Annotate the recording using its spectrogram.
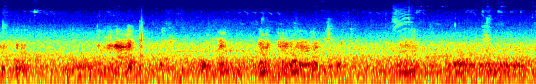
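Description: Two dogs play-fighting, growling and snarling at each other as they wrestle, with louder rough bursts about two seconds in and again around four seconds.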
